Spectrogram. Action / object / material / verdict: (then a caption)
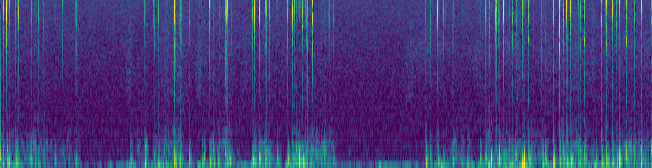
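scrape / ceramic mosaic tile sheet / ceramic / none. Long nails tap and scratch across a flat sheet of small white ceramic mosaic tiles, making rapid, dull clicks and scraping rattles with a few sharp, bright ticks. The sound comes in dense bursts with a quieter stretch near the middle, then turns busier and slightly louder toward the end.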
